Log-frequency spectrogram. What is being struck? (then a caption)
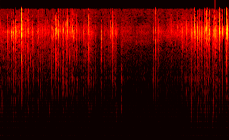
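Plastic bread bag. A hand rubs and presses the surface of a full Warburtons plastic bread roll bag with its fingertips, crinkling the plastic. The result is a run of bright, dry crackles and crinkles with almost no low end, a quieter stretch in the middle, and a denser, louder burst of crinkling toward the end.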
